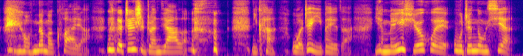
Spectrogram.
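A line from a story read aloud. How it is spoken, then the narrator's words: Loud hearty laughter. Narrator (Chinese): 王凤文朗声大笑道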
